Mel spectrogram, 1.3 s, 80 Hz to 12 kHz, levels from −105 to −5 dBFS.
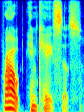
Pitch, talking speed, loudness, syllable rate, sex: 165 Hz, 145 wpm, -20 LUFS, 3.5 syllables/s, female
